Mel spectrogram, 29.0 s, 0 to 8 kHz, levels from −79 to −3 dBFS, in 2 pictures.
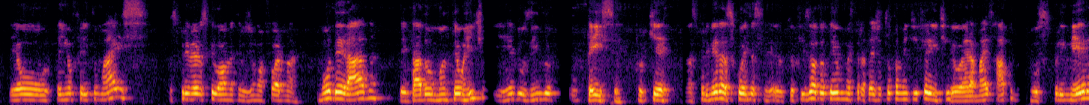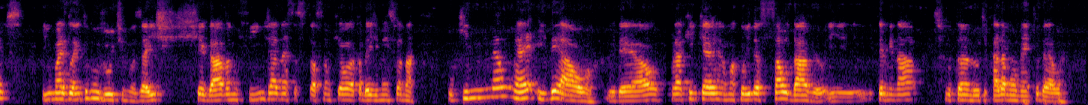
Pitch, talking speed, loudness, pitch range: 165 Hz, 155 wpm, -17 LUFS, 150-180 Hz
